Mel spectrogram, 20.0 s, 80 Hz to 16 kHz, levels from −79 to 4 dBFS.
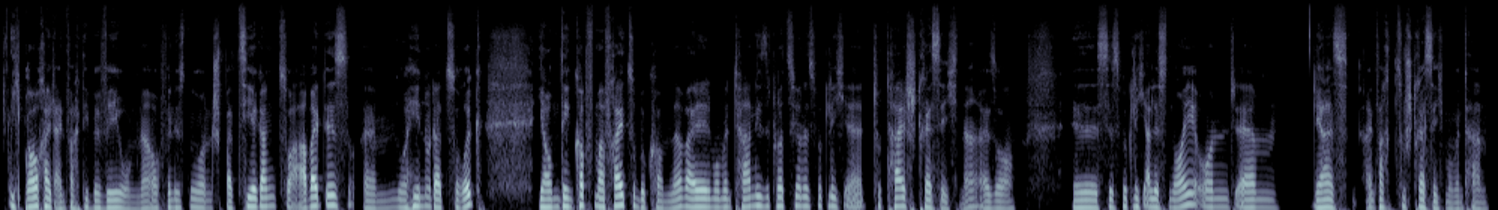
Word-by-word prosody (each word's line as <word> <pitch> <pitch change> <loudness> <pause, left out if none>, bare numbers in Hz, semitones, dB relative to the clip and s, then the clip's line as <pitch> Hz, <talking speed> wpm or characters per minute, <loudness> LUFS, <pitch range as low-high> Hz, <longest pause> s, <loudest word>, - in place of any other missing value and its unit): Ich 155 - -2
brauche 150 +2 +6
halt 145 -5 +5
einfach 115 -1 -4
die 140 - -5
Bewegung, 125 -3 -1
ne, 120 +2 -3
auch 125 - -4
wenn 130 0 -3
es 130 -1 -5
nur 135 -2 -2
'n 125 0 -12
Spaziergang 150 +6 +2
zur - - -2
Arbeit 155 +4 +5
ist, 170 -3 +2 0.2
ähm, 120 +1 -6
nur 130 -2 -2
hin 155 0 +2
oder 140 -4 +2
zurück, 145 +8 +2 0.7
ja, 145 -2 +4
um 140 +1 +1
den 150 -1 +3
Kopf 170 +4 +3
mal 150 -4 +3
frei 165 +4 +7
zu 170 -2 -6
bekommen, 125 -2 -4
ne? 140 +4 0
Weil 145 -1 +6
momentan 145 +2 -2
die 165 - +3
Situation 155 +1 -2
ist 155 -1 -3
wirklich, 155 -3 -4
äh, 75 0 -3
total 150 +1 +1
stressig, 130 -7 -2
ne? 140 +5 -6
Also, 120 -2 -4 0.7
es 130 -1 0
ist 130 -5 -4
wirklich 145 -1 -3
alles 140 -2 0
neu 150 +8 +1
und, 140 -1 -4
ähm, 135 -2 -2 0.5
ja, 135 +1 +4
es 125 - -3 0.2
einfach 130 +1 -4
zu 150 - -8
stressig 120 -6 -2
momentan. 110 -1 -8
135 Hz, 160 wpm, -24 LUFS, 125-150 Hz, 0.7 s, frei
